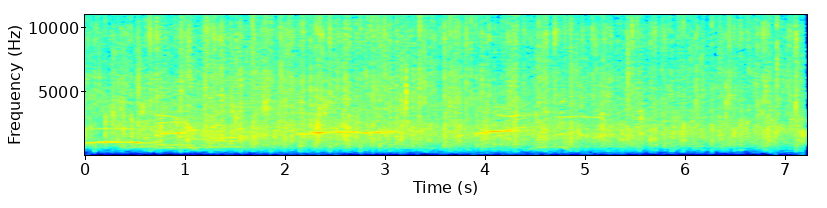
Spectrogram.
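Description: An audience applauds steadily for several seconds, dense clapping at an even level with a few faint voices and whistles mixed in.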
